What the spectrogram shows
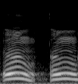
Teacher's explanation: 혀 뿌리가 어디에? 여린 입천장에 붙어 있어. 그래서 공기가 막혔다가 터져 나올 때 누구도 같이 나온다? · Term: 비음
